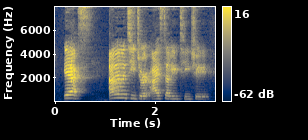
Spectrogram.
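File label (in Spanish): Voice Acting es F, Spanish, female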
